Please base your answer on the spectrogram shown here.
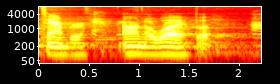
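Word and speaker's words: timbre: I definitely think the the timber the timber yeah they pronounce it tamber.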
